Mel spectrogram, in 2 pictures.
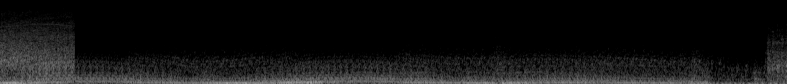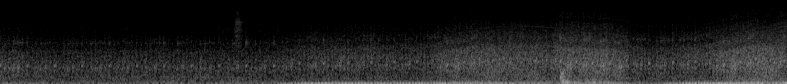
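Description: A truck engine rumbles low and steady, rising and falling in pitch.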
